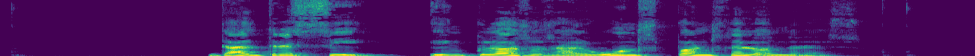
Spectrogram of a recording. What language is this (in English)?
Catalan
